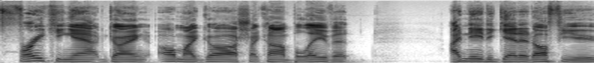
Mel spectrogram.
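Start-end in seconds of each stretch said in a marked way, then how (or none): none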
